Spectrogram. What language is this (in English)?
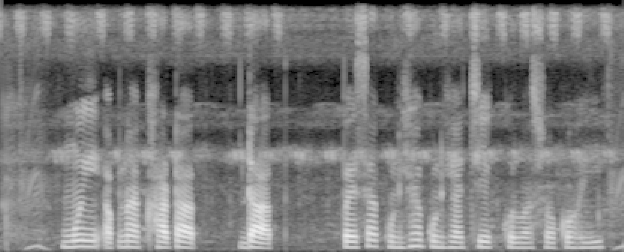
Magahi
